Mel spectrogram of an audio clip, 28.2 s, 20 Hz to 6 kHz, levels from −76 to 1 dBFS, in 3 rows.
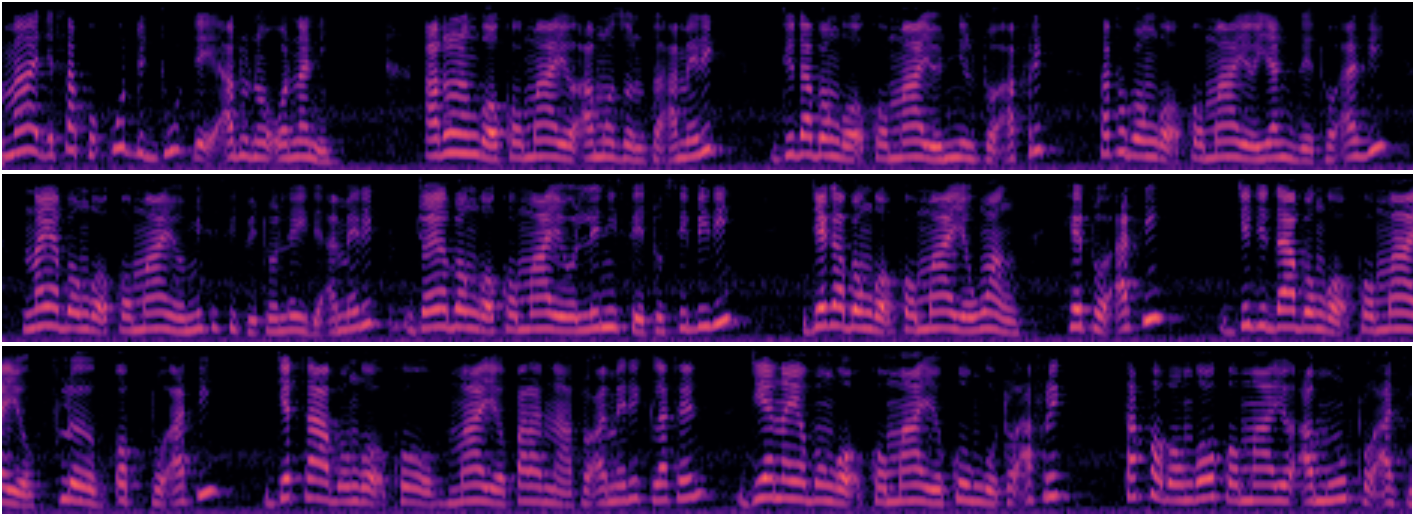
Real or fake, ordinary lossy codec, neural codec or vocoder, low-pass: real; none; none; 5.4 kHz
